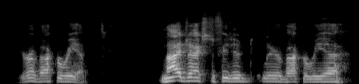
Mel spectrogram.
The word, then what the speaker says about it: Lyra Valkyria: But Lyra Valkyria, Lyra Valkyrie, like Valkyrie. I was like, duh, Valkyria. Lyra Valkyria.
